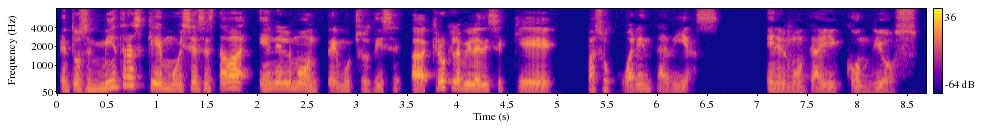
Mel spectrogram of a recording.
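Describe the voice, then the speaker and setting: Young male pastor, Canadian-born, casual sermon delivery, slightly high voice, dry close sound. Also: expressive, measured pace, darkish tone, no echo. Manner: conversational, with frequent fillers and restarts. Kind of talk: sermon to a livestream audience.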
